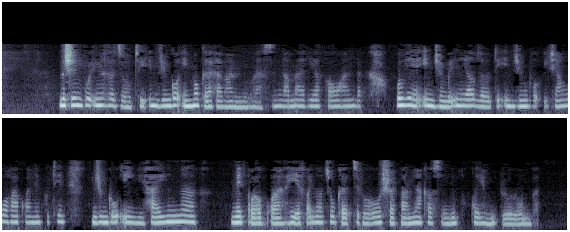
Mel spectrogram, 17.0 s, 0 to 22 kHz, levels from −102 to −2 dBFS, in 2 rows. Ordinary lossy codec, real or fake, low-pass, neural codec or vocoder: MP3, 24 kbps; fake; 5.4 kHz; codec, 16 kHz in and 24 kHz out, 0.6 kbps, FocalCodec, streaming, 2048 codes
